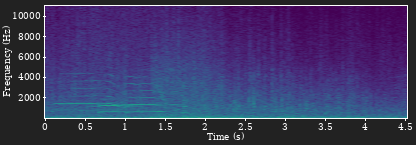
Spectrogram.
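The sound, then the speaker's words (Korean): The great temple of Dagon collapsing as Samson brings down two stone pillars: a loud, continuous roaring rumble, heavy in the low end, lasting throughout, with faint wavering cries early on that soon vanish into the din. “삼손의 놀라운 힘으로 두 기둥이 무너지니 다곤의 커다란 신전이 무너지기 시작하였습니다.”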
